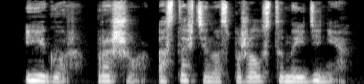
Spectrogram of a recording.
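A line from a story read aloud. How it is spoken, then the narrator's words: Quiet, restrained, carefully controlled. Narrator (Russian): произношу тихо и сдержанно, тщательно контролируя каждое слово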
